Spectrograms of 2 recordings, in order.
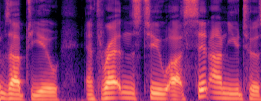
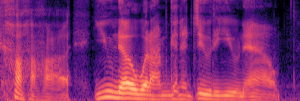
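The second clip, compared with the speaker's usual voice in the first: awkward, fake, forced anime-style villain cackle; 3 semitones lower than usual. Retelling how someone laughed before a threat: imitating a fake anime villain laugh. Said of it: "one of those anime villain laughs".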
